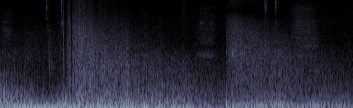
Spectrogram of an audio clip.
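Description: Cannon fire in the Napoleonic wargame WDS Jena, heavy booming rumble rolling continuously with a second blast swelling partway through, loud and dense with no talk.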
